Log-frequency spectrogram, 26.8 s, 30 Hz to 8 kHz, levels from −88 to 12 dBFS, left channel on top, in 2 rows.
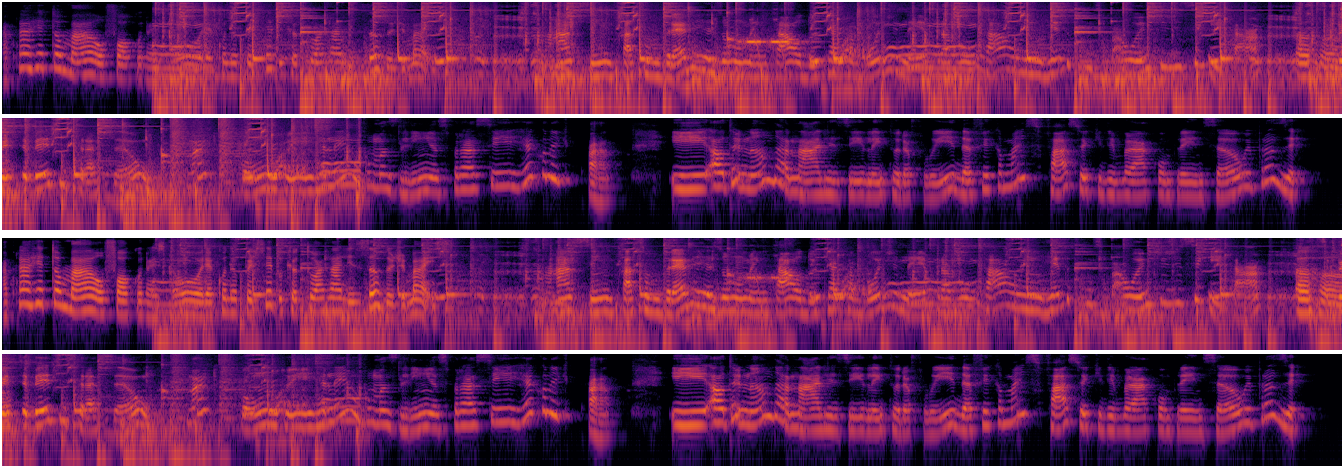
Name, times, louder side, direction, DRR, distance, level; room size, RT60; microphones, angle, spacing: voice 1, 0.0-4.5 12.9-13.5, right 6 dB, 80° right, 0.4 m, -28 dB
sound 1, 1.5-17.0, left 6 dB, 70° left, 0.4 m, -31 dB
voice 2, 5.4-12.9 13.4-15.5 15.8-26.3, right 2 dB, 10° right, 0.4 m, -30 dB
8.4 x 2.9 x 4.6 m
head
